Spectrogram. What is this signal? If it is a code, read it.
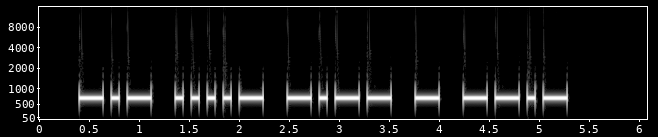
Morse code, heard as a keyed tone, about 15 wpm, 700 Hz. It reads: K4YTQ
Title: USA Call Signs - 5 Characters - Repeated 3x - 15wpm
